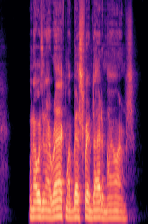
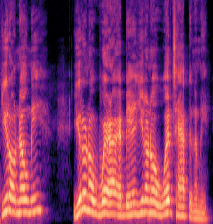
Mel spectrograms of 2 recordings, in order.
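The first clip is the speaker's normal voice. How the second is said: higher-pitched mock yell, not full volume; imagined yell; 7 semitones higher than usual. Homeless man answering a disgusted gas station clerk, a mild mock yell. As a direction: pitch it up like you're pushing back, but hold the volume. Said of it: "I wanted to yell at that person".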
